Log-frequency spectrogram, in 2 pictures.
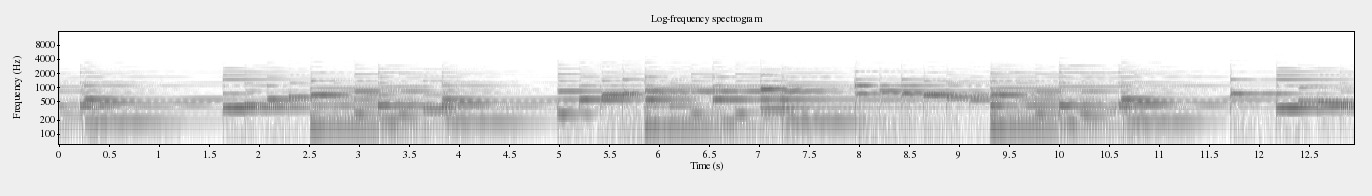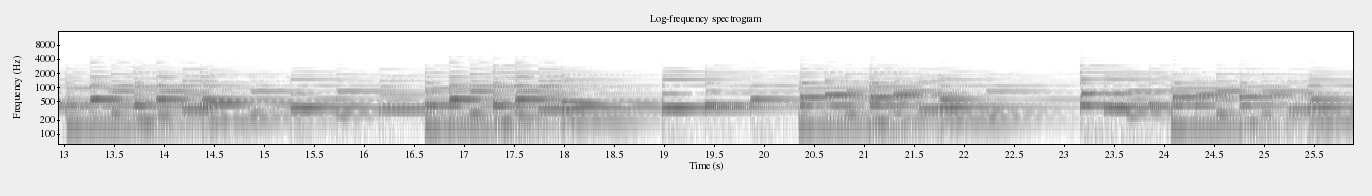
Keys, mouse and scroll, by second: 2.3-2.8 drag, 2.8-5.8 middle drag, 7.0-10.1 middle drag, 10.1 click, 10.7-12.2 drag, 12.2-15.2 middle drag, 17.1 click, 18.2 click, 19.8-20.6 scroll down 2, 20.6 click, 22.3-24.4 drag, 24.4-25.8 middle drag.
